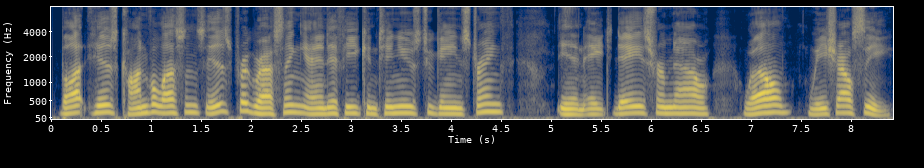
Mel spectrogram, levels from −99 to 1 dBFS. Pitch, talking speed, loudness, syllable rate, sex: 165 Hz, 140 wpm, -17 LUFS, 3.9 syllables/s, male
